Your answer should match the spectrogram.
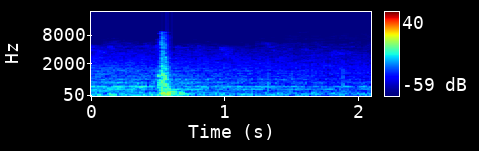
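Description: A car door shutting with one sharp thud about half a second in, over the fading tail of background music.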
